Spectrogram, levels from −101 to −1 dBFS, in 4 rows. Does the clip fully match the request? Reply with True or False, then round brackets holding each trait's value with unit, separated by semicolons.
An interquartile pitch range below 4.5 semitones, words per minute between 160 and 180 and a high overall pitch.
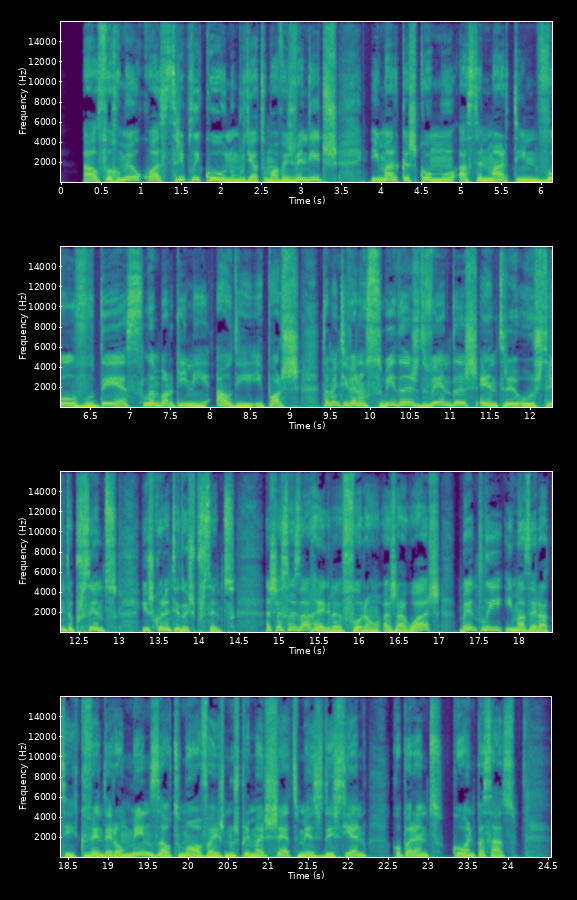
False (3.6 semitones; 140 wpm; 205 Hz)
